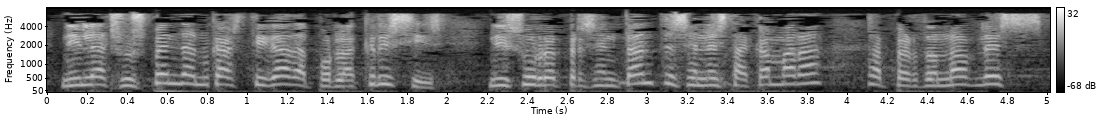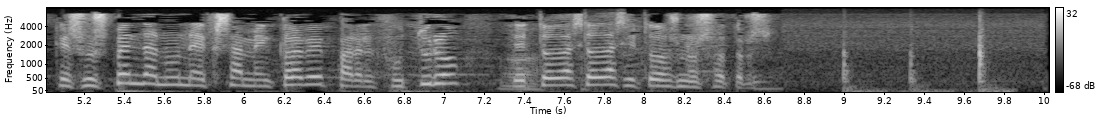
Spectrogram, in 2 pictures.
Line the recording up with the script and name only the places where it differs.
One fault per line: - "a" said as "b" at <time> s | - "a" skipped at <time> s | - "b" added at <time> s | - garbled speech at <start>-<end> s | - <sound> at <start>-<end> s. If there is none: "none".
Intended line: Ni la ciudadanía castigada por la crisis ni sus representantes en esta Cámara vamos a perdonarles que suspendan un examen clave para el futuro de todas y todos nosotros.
- "ciudadanía" said as "suspendan" at 0.3 s
- "vamos" skipped at 3.9 s
- "todas" added at 7.7 s
- thud at 9.0-9.9 s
